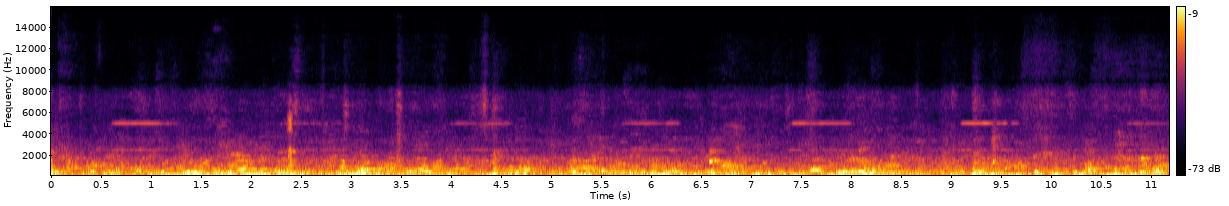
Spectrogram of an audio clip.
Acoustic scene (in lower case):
crowded indoor space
